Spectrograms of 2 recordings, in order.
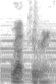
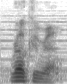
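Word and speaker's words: Rokurou: can get that for Rocko rocku I can get for that for Rocko why am I calling him name that rokuro I don't know why I was mispronouncing his name there anything else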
